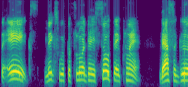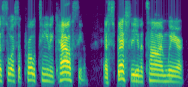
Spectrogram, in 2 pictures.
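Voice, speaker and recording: An American man from California hosts a casual livestream. His voice sits a bit high for a man and sounds dry, with little room around it. He gives advice in loose, slangy, conversational phrasing and repeats key phrases for emphasis. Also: a bit bright, no room sound. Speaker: livestream host giving self-sufficiency advice.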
